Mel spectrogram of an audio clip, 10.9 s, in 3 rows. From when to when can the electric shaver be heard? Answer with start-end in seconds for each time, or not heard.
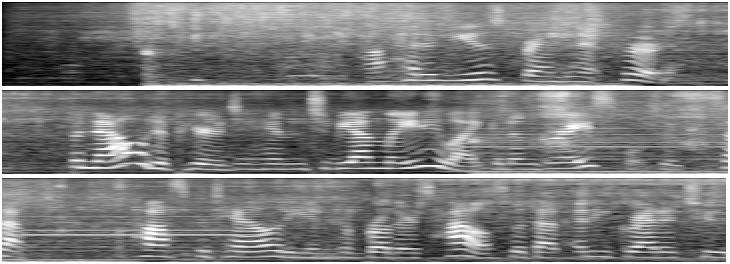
5.8-8.6.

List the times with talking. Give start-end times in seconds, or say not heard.
1.8-10.8.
